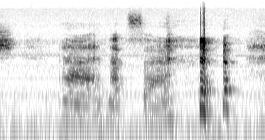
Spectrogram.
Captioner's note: laughs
